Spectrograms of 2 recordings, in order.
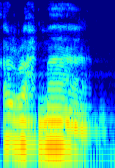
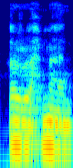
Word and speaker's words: Ar-Rahman: So if we say Ar-Rahman in the Quran, it's coming the alif very short, but you hear me pronouncing the alif. Ar-Rahman. Ar-Rahman. This is not a fatha only, it is a letter.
